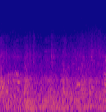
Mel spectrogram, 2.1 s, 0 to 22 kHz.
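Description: Steady running rumble of a BR Mark 1 passenger coach moving along the track, heard from inside the carriage.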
